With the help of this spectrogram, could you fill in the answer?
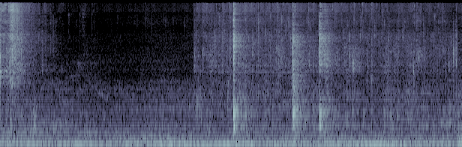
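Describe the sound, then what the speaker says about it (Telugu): Mustard seeds, cumin and dry red chillies crackle in hot ghee for a dal and raw mango tempering, a steady close sizzle with a few sharp pops and spatters, no talking. "ఇప్పుడు ఇందులో తాలింపులు వేసేసుకుందామండి. ఆవాలు, జీలకర్ర, ఎండుమిర్చి,"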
